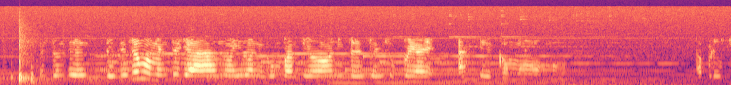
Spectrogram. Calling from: Texcoco, State of Mexico, Mexico; De Texcoco.

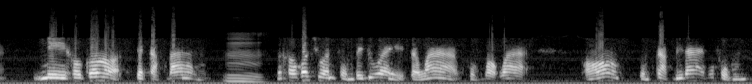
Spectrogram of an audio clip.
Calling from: Bangkok, Thailand; ที่เดิมครับแถวพระราม3เหมือนเดิมคร

